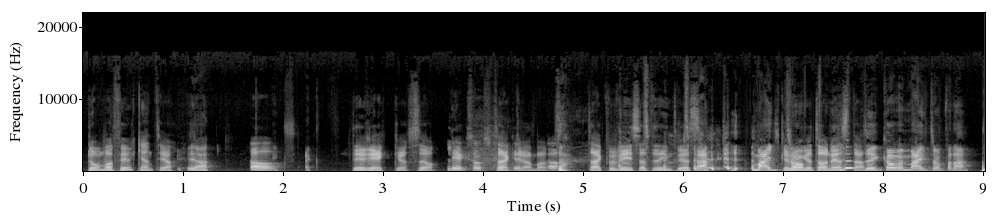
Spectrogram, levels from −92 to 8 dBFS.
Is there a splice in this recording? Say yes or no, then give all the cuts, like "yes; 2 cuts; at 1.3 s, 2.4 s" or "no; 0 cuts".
no; 0 cuts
